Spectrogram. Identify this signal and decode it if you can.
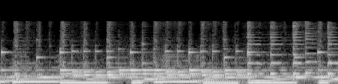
There is no code.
